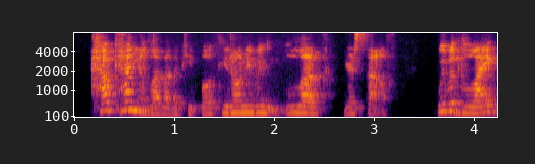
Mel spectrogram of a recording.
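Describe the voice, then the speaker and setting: Somewhat breathy speech at a moderate pace, with ordinary pitch variation. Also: woman. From South Korea. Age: 40s. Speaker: life and health coach. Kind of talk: interview.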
